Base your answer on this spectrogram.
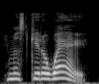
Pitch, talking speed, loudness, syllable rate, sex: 245 Hz, 240 wpm, -17 LUFS, 5.9 syllables/s, female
